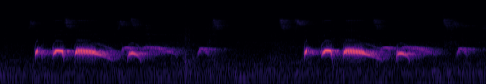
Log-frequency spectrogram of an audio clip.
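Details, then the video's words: Spotted dove, Can Tho, Vietnam, calling in the 'chụp chụp ô' coo style: two matching phrases separated by about three seconds of silence. Each has sharp clipped openers, a loud falling coo, and a quiet drawn-out tail. "Chụp chụp ô gáy gọi Thái Vân hoa : Cu gáy Cần Thơ"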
